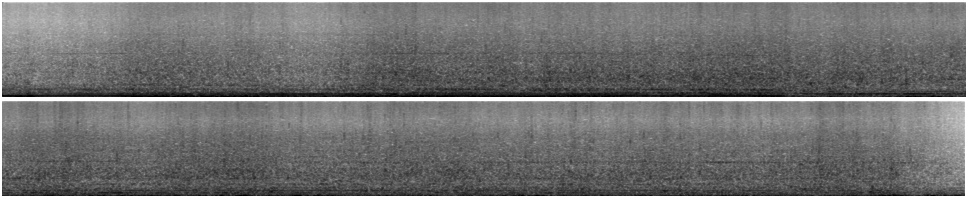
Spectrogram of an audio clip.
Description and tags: Boat sailing on the sea, at different speeds. Turn off the engine at the end. Sound recorded from it.
boat, engine, lancha, mar, motor, sea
